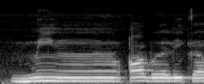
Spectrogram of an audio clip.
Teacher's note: Ito ay nun na bumangga ng qaf. Makapal ito na ikhfa. Kapag qaf, makapal yan.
